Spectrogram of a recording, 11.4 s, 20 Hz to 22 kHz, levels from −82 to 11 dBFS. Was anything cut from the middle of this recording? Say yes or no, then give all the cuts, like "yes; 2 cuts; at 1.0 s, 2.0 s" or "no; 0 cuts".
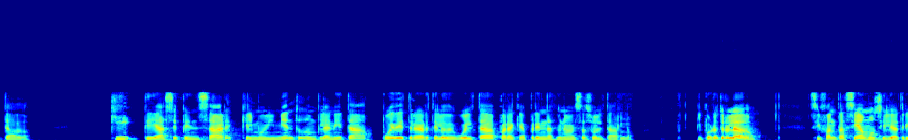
no; 0 cuts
